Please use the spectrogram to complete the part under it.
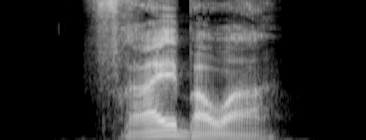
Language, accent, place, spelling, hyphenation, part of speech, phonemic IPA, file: German, Germany, Berlin, Freibauer, Frei‧bau‧er, noun, /ˈfʁaɪ̯ˌbaʊ̯ɐ/, De-Freibauer.ogg
- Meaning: 1. farmer who owns their own land 2. passed pawn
